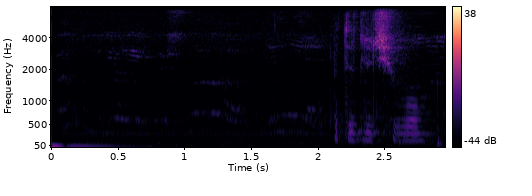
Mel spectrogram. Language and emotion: Russian, neutral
